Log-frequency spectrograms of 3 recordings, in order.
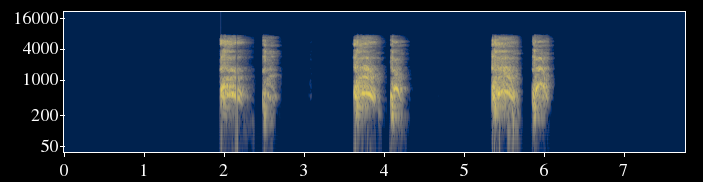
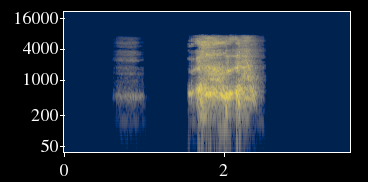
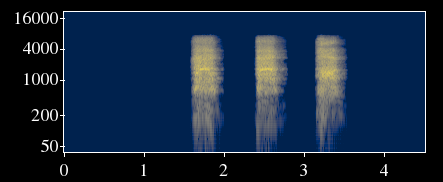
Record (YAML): three_cough_length: 7.8 s
three_cough_amplitude: 32768
three_cough_signal_mean_std_ratio: 0.32
cough_length: 3.6 s
cough_amplitude: 31382
cough_signal_mean_std_ratio: 0.38
exhalation_length: 4.5 s
exhalation_amplitude: 32313
exhalation_signal_mean_std_ratio: 0.34
survey_phase: beta (2021-08-13 to 2022-03-07)
age: 18-44
gender: Male
wearing_mask: 'No'
symptom_cough_any: true
symptom_runny_or_blocked_nose: true
symptom_shortness_of_breath: true
symptom_sore_throat: true
symptom_fatigue: true
symptom_fever_high_temperature: true
symptom_other: true
smoker_status: Never smoked
respiratory_condition_asthma: false
respiratory_condition_other: false
recruitment_source: Test and Trace
submission_delay: 1 day
covid_test_result: Positive
covid_test_method: RT-qPCR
